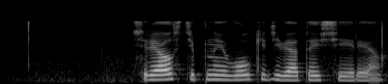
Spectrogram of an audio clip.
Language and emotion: Russian, neutral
